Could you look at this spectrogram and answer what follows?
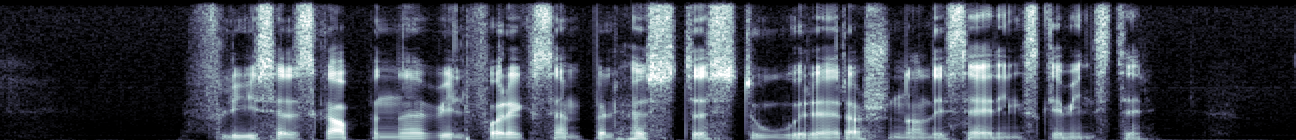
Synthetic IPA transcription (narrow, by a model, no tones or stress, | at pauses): flyːsɛlskɑːpənəʋɪlfɔɾɛksɛmpəlhœst̪ʰəst̪uːɾəɾɑ̰ʃʊnɑlɪseːɾɪ̰ŋsɡəʋɪnst̪ʰəɾ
